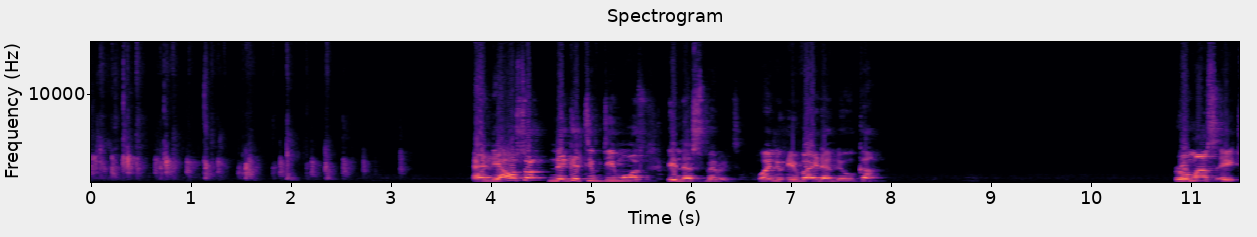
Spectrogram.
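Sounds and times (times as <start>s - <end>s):
audience clapping hands: 0.0s - 3.2s
speech: 3.9s - 8.0s, 10.9s - 11.4s.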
